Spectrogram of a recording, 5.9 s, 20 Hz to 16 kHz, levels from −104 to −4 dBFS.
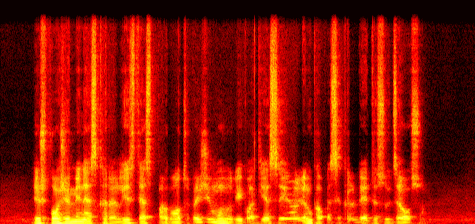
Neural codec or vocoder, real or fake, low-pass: codec, 44.1 kHz, 2.6 kbps, DAC; fake; 14.4 kHz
